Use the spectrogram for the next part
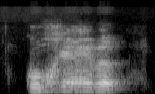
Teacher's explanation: You're doing the guttural R in the middle there. Wow. At the end, you're doing the rolled R.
